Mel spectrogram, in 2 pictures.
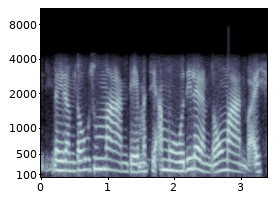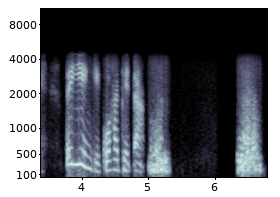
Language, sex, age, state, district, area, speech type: Manipuri, female, 18-30, Manipur, Kangpokpi, urban, conversation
